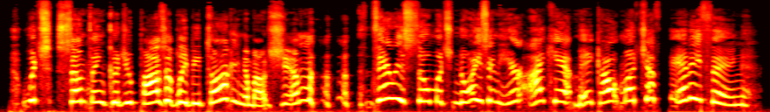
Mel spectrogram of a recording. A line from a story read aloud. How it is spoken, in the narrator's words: said Maybeer, still giggling at how the gorilla showed up Ham with the bamboo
